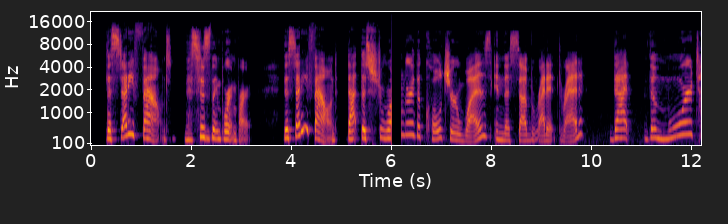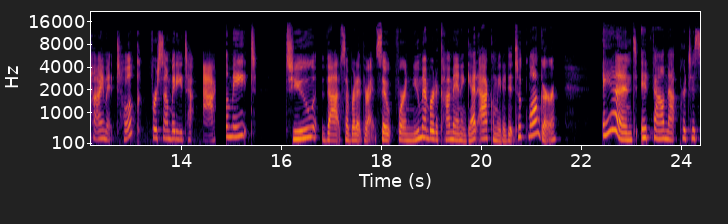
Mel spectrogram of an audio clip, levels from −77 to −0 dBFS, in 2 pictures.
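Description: An input switched to a poorer device from 6.01 s to 14.9 s. A 200 ms silence marks the switch, after which the speech turns duller, with nothing above 11.6 kHz, and a faint new background noise appears well below the speech while the overall level stays about the same. The likely cause is the recording moving to a different, narrower-band microphone or headset input, which shapes tone and noise differently. The fuller sound returns at 14.9 s.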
